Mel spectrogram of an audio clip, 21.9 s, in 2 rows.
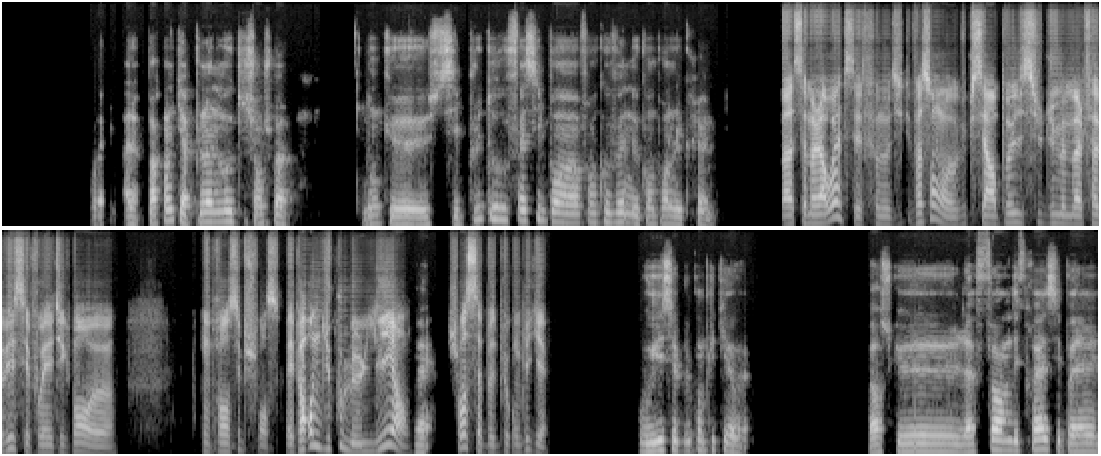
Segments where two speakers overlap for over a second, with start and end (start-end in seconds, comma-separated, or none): none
